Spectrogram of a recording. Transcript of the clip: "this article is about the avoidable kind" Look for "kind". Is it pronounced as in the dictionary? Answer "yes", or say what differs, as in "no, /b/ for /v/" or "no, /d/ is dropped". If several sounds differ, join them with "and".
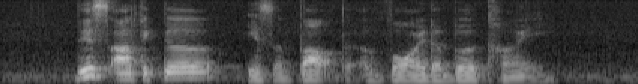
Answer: no, /d/ is dropped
